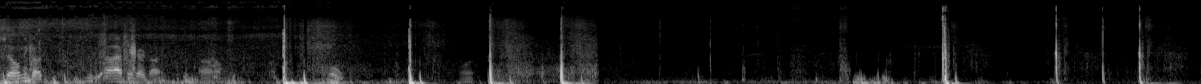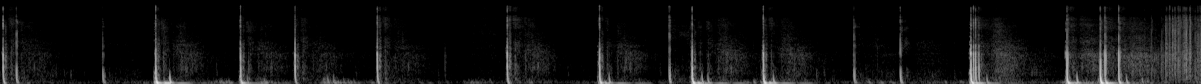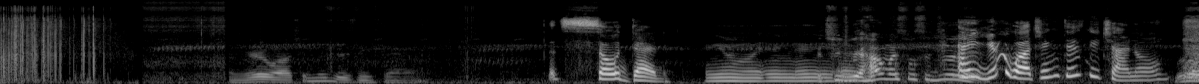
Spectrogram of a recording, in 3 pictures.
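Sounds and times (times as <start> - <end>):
fireworks bangs: 0.0 - 6.0, 10.5 - 27.6
fireworks crackling: 0.0 - 6.1, 10.5 - 31.6, 32.2 - 36.0.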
